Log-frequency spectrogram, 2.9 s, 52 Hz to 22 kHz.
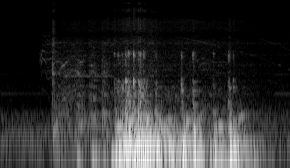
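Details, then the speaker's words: SN95 engine started after battery reinstall, running a Seafoam fuel treatment: cranks and settles into a slightly lumpy, uneven idle with a faint stumble. Still rough but better than before and starts easier; owner hopes Seafoam is cleaning the injectors, cause unconfirmed. "It is idling a little rough still, but it's better than it was the other day. And it started up a lot easier, so that's good news."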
